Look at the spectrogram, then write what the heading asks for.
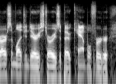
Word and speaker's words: Campbellford: I worked in Peterborough for a while, so there are some legendary stories about Campbellford, or Camberford, if you pronounce it like a local, I think.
